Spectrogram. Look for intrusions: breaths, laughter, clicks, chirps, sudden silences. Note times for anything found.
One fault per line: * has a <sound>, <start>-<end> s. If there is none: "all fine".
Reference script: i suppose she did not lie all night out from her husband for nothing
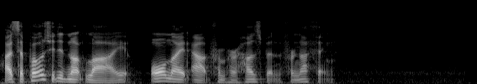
all fine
